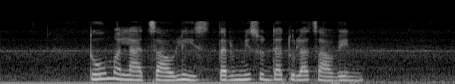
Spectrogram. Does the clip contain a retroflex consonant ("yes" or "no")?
no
